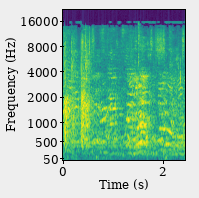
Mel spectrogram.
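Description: Football spectators in the stands talking among themselves, several voices overlapping, with a couple of sharp claps in the first half-second.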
